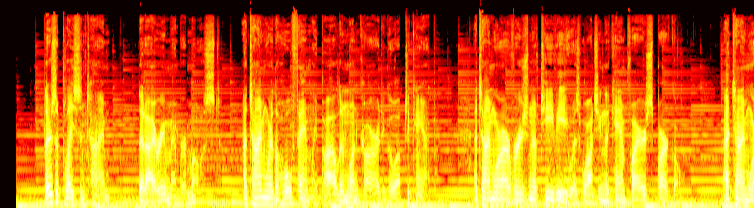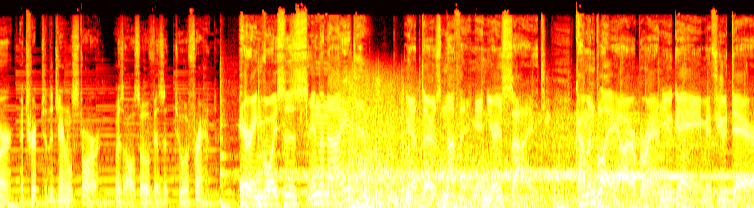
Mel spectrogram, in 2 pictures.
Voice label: commercial, voiceover; Demo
